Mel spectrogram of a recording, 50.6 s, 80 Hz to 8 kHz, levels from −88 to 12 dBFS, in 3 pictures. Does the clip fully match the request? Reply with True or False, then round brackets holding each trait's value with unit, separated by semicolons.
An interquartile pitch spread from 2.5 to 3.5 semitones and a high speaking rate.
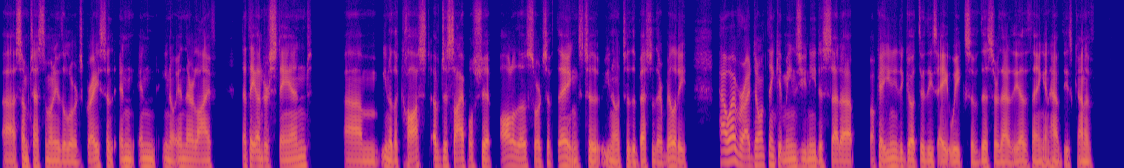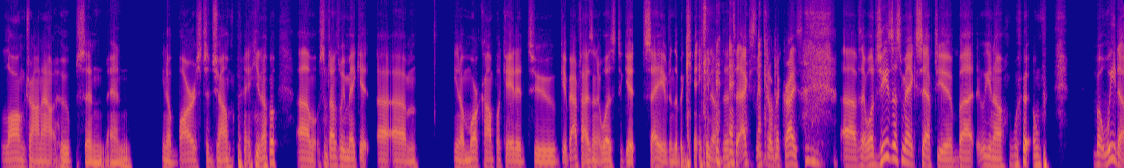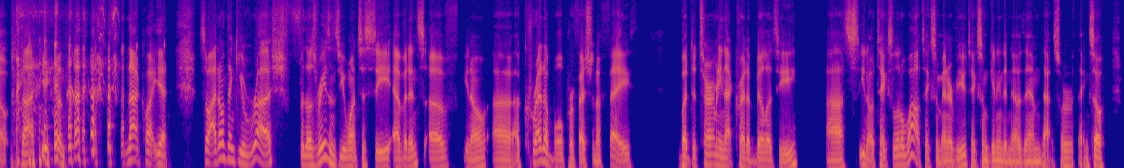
False (4.2 semitones; 215 wpm)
